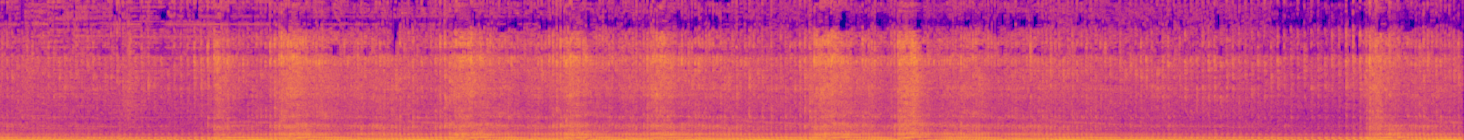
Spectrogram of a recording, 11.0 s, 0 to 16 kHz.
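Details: Home-built off-road golf cart with Honda CB400 engine and four square carburetors: revs cleanly on repeated throttle blips but sags and stumbles between them, won't hold idle; feels like not all cylinders firing, carb sync nearly set, cause unknown.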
